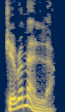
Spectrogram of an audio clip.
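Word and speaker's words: Ciaramella: I've been calling him Eric CIA Ramella, also pronouncing his name, Chiramella.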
